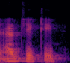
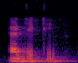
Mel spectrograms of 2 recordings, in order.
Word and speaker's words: adjective: আজকে আমরা যে বিষয়টি নিয়ে আলোচনা করব সেটা হচ্ছে অ্যাডজেক্টিভ।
